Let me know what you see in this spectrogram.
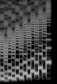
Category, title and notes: Sound effects > Electronic / Design
8-bit "pli-pli-pli-plim" ARP
8-bit arp that i created and processed in DAW; This one is "pli-pli-plim" or whatever, sounds like some power-up use. Ы.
